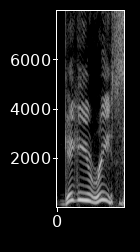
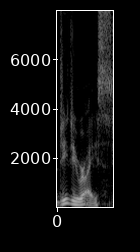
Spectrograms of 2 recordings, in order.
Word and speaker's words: Gigi Rice: Speaking of which, Kyle's pronunciation, Gigi Reese. – Gigi Reese. – Gigi Rice. – Gigi Rice played Veronica.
